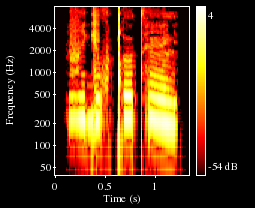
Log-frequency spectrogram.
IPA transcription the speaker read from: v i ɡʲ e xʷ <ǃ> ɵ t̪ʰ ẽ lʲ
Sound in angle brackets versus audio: correct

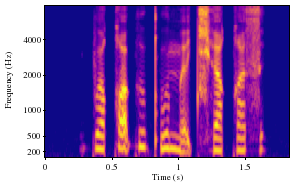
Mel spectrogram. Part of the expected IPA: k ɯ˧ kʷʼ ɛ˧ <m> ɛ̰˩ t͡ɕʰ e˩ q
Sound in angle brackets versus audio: correct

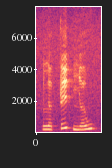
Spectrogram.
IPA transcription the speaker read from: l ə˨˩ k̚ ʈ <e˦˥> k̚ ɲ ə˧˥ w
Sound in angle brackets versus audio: correct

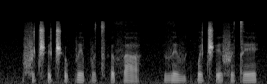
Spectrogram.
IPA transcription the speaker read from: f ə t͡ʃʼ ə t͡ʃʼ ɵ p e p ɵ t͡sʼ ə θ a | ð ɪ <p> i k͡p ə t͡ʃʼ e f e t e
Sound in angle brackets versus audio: incorrect: β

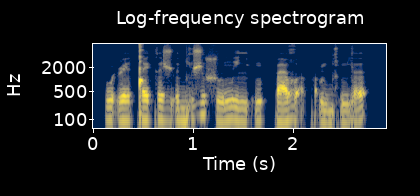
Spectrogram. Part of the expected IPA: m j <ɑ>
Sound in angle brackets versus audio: incorrect: ʌ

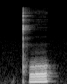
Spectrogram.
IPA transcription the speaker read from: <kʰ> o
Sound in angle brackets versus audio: correct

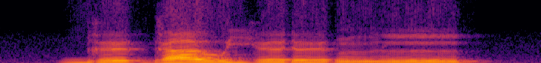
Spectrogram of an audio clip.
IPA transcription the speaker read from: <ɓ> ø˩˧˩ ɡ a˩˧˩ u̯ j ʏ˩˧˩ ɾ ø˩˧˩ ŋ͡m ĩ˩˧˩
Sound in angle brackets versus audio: incorrect: ɡ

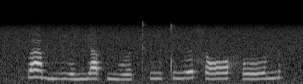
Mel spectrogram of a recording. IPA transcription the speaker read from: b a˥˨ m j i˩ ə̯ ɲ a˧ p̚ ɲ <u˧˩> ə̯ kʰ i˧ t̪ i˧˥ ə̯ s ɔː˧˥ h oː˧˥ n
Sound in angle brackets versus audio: incorrect: u˩˧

